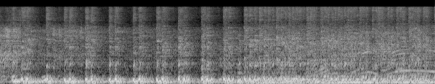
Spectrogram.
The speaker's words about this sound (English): There it goes. The ride is off. Running great. Accelerator works. Listen to that. After 20 years of sitting. Oh, my gosh.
